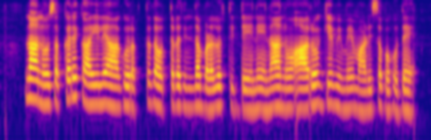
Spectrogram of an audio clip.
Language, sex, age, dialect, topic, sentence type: Kannada, female, 46-50, Mysore Kannada, banking, question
